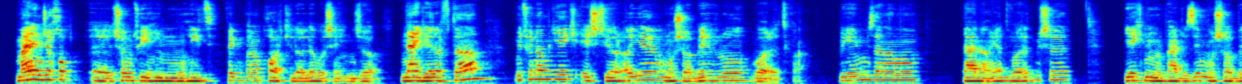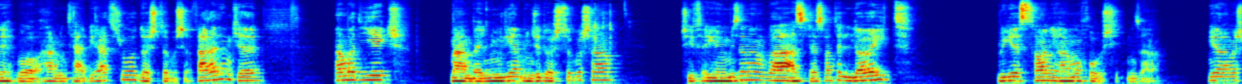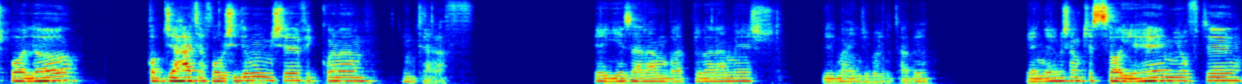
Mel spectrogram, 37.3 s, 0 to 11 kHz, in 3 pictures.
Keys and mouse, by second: 16.9-17.2 middle drag, 18.3 shift+a, 24.2 click, 25.9 click, 26.1-26.5 middle drag, 26.7 middle click, 28.1 click, 30.8 click, 32.9 z.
